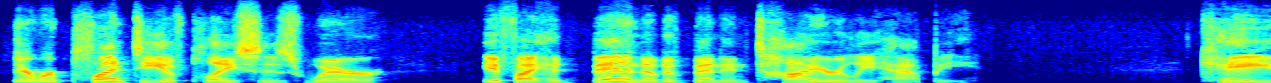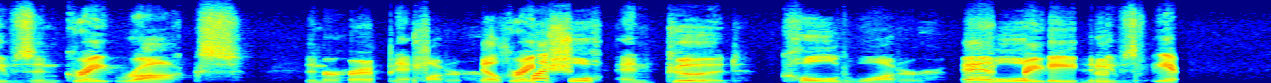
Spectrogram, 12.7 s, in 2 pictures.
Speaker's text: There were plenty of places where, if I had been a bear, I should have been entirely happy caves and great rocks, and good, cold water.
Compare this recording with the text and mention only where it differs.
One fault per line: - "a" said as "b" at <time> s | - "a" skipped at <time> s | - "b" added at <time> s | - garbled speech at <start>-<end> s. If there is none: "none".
- "bear I should" skipped at 3.3 s
- garbled speech at 7.9-9.4 s
- garbled speech at 11.2-12.2 s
